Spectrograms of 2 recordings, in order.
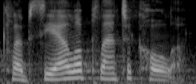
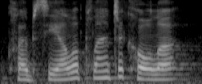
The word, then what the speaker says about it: Klebsiella planticola: major scale a genetically engineered soil bacteria called klebsiella planticola for your notes that's spelled k-l-e-b-s-i-e-l-a p-l-a-n-t-i-c-o-l-a the genetically altered bacterium was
